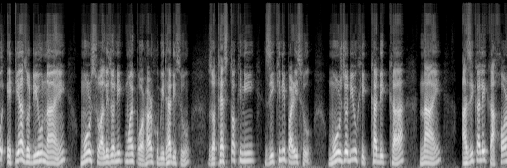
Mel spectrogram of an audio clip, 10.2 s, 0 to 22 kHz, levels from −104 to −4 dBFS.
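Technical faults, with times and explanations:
Throughout, Opus compression. The speech sounds grainy and rough, with a noisy, hashy texture in place of clean tone. The damage is plainly audible across the whole clip. The high end stays open, reaching to about 20.3 kHz, so the sound is not muffled. This is likely Opus in its music mode, keeping each band's energy but filling the detail with folded or noise content. That fits a low bitrate of around 24 kbps.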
